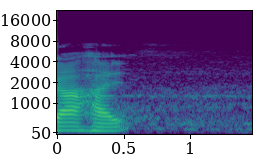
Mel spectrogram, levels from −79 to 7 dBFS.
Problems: constant background noise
